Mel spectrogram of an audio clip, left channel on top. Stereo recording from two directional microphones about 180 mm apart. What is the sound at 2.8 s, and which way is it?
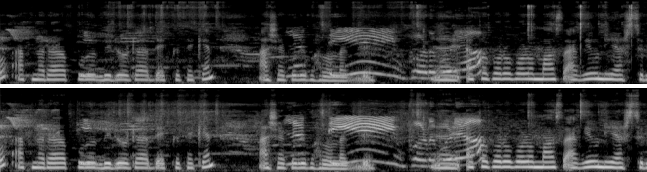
A child's voice, 40° left (ahead or behind).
